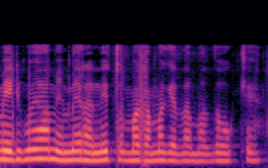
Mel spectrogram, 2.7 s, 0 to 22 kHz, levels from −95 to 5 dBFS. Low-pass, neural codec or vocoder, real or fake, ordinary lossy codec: 7.2 kHz; none; real; MP3, 96 kbps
